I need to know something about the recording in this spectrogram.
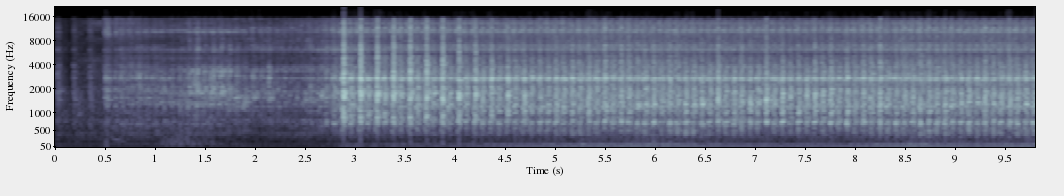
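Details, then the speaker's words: Old maple bowl blank on a lathe, cut with a Woodcut Bowlsaver coring system: a steady rattling chatter about three beats a second over the spinning blank; the tool is snug, and the turner suspects the old wood is compressing. "I am going to stop and double check because you hear, I don't know if you guys can hear the vibration, and I don't know if the wood is just compressing because it's so old."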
